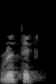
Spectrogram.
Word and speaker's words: Hrithik: He seems to come from a big Hrithik. Yeah, the age is silent. Hrithik Roshan.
